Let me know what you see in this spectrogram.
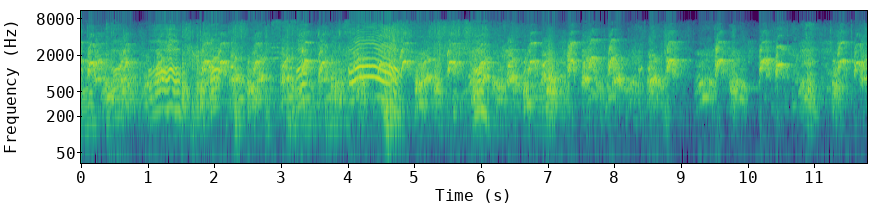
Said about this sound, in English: Oh, that's just the dogs barking.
